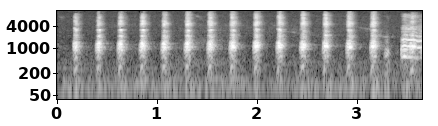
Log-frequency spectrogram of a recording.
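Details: Distress calling from a hen to a rooster. Very even series of clipped, nasal clucks, roughly two per second, ending in a rough drawn-out squawk.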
